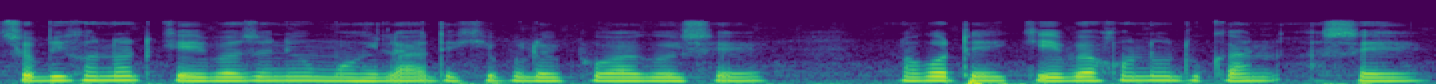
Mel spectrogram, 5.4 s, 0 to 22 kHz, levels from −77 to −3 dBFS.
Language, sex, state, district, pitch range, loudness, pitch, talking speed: Assamese, male, Assam, Sonitpur, 175-190 Hz, -17 LUFS, 180 Hz, 110 wpm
